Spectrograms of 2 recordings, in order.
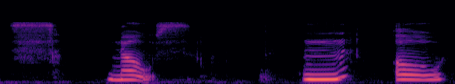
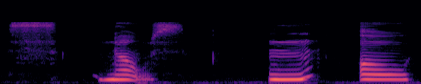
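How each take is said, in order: Both takes have the same delivery.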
